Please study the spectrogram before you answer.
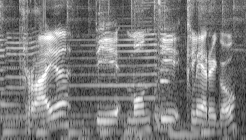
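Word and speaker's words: Praia do Monte Clérigo: So if you are in Praia da Monte Clérigo, is that what you said?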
